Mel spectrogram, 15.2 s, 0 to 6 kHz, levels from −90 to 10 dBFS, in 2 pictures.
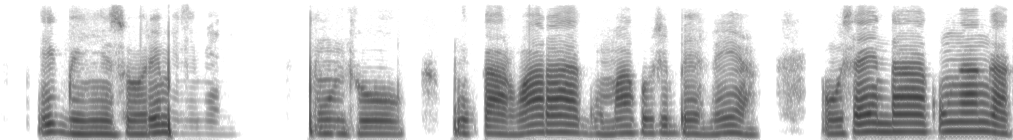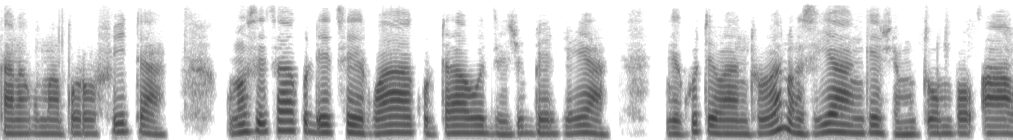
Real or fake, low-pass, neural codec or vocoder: real; 5.4 kHz; none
